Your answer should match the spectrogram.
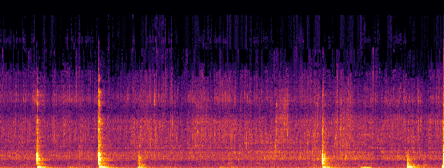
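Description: Ground beef sizzles steadily in a pan while a utensil stirs it, with sharp scraping knocks spaced every second or so over the constant frying hiss.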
